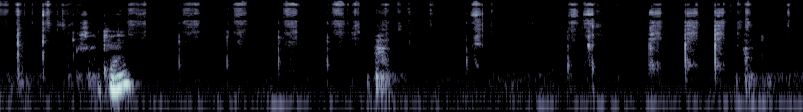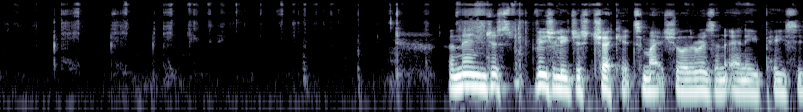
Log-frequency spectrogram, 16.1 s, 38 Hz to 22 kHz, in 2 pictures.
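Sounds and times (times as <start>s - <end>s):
sanding stick scratching plastic: 12.6s - 13.2s.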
